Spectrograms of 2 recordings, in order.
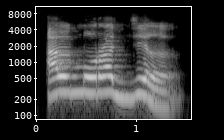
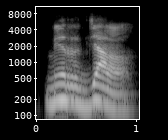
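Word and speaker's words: مرجل: Al-murajjil. Nah, ini salah bacanya tadi. Bikasrin fasukun. Mirjal. Fasukun fafathah. Oh iya, suara gidir.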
